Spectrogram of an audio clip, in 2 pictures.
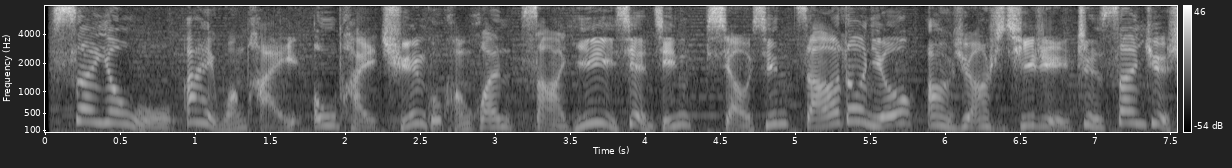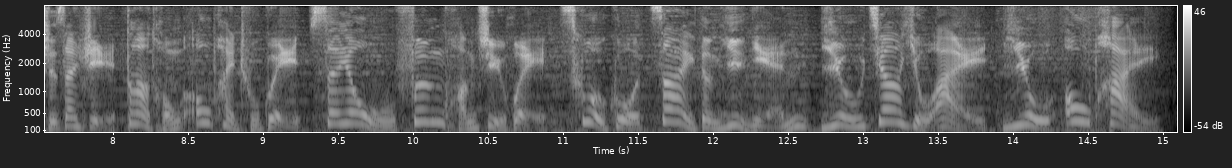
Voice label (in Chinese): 男国; 欧派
